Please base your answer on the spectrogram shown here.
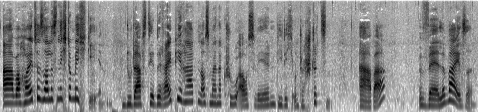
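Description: A woman's voice: mid-range voice, animated, a little slow, a little hiss or hum, close to an everyday voice. Woman playing a solemn, commanding pirate captain. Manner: ceremonious, solemn, old-fashioned phrasing. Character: commanding female pirate captain addressing her crew. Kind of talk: improvised audio play acting.

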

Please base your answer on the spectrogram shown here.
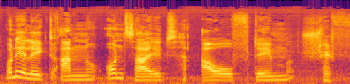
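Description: A man's voice: medium pitch, expressive, slow pace, a little hiss or hum. A man narrating an audio role-playing game as its host and game master. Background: music.

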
